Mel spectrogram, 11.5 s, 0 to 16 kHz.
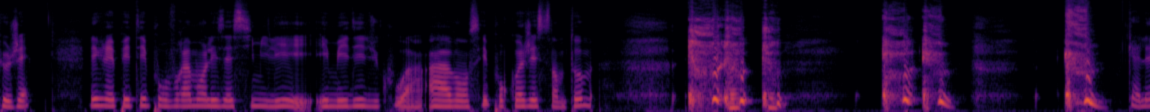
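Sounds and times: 
speech: 0.0s - 8.1s, 8.8s - 9.9s, 10.6s - 11.5s
harsh coughing from throat irritation: 6.9s - 7.9s, 8.8s - 9.6s, 10.6s - 11.1s.

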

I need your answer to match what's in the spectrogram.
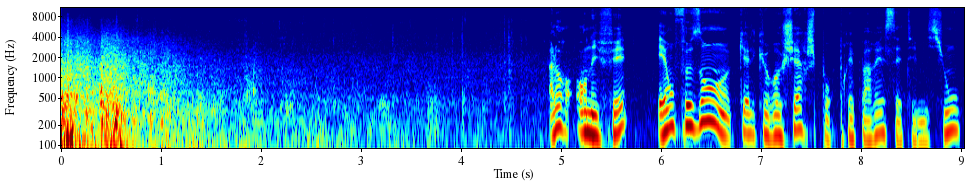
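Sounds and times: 
deep rumble of thunder rolling: 0.0s - 4.4s
steady rain hissing in a thunderstorm: 0.0s - 9.0s
speech: 4.9s - 9.0s.

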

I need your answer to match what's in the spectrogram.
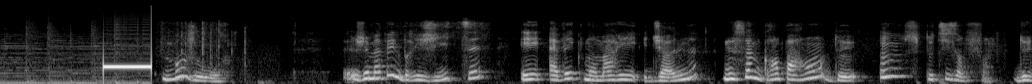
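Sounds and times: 
answering machine style electronic beep: 1.0s - 1.6s
speech: 1.6s - 2.4s, 3.5s - 10.3s.

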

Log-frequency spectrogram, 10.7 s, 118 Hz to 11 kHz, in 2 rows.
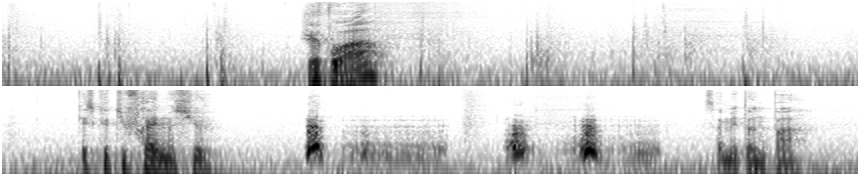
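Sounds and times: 
speech: 1.9s - 2.5s, 5.8s - 6.8s, 9.8s - 10.5s
dog barking: 7.2s - 9.5s.

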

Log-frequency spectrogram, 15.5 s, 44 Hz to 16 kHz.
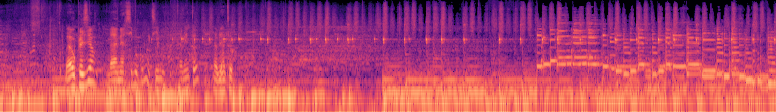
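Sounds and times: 
thick looping bassline: 0.0s - 15.5s
speech: 1.3s - 5.0s
big beat remix of a 1950s jazz song: 2.2s - 15.5s.

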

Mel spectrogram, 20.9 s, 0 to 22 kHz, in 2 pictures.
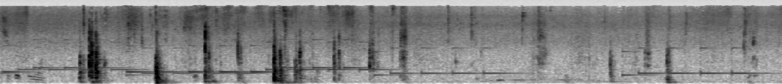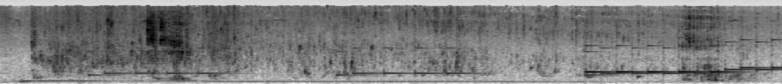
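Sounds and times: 
small boat creaking: 0.0s - 6.7s, 8.2s - 20.8s
speech: 0.2s - 1.4s
hollow thuds and knocks of people stepping aboard a small boat: 1.0s - 5.6s, 8.1s - 9.1s.

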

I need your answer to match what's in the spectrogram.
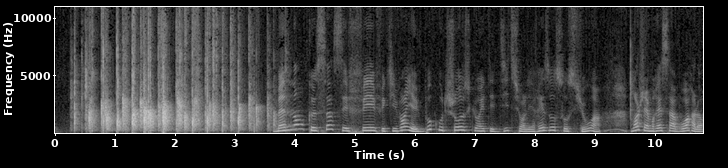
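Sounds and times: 
small group of people applauding after a live broadcast: 0.2s - 4.0s
speech: 3.7s - 10.7s.

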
